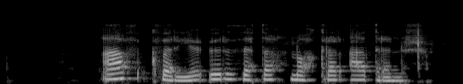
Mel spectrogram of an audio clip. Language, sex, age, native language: Icelandic, female, 20-29, Icelandic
